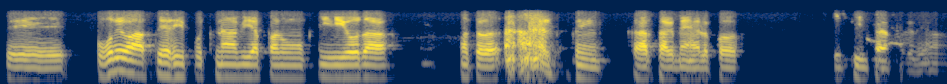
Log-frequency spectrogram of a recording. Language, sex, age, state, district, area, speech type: Punjabi, male, 45-60, Punjab, Moga, rural, conversation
